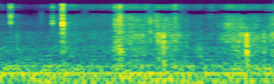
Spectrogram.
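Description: Faint rustling and soft clicks of paper dollar bills being handled and tucked into a plastic binder pouch, over a steady low hum.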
